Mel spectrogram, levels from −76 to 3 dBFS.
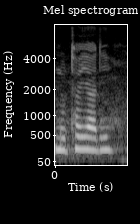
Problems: constant background noise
